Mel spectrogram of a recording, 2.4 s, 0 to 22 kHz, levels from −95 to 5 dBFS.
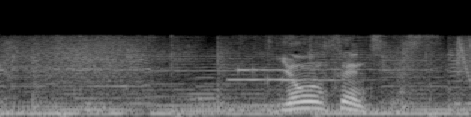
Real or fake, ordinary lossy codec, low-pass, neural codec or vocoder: real; none; 7.2 kHz; none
